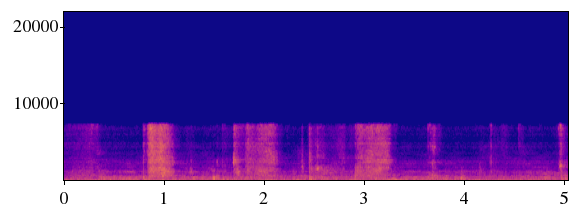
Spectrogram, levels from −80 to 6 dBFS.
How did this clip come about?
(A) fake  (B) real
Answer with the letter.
A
